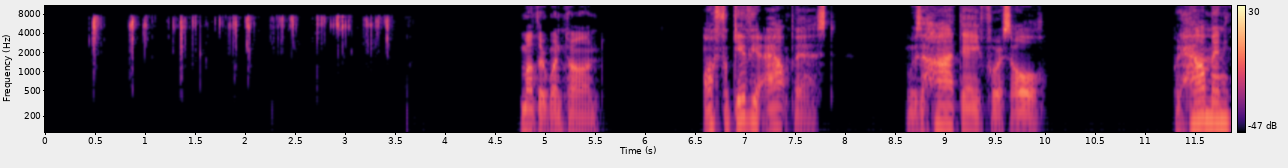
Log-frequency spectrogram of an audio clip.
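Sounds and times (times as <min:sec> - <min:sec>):
loud wet crunchy chewing of food: 0:00.4 - 0:03.7
speech: 0:04.8 - 0:05.6, 0:06.6 - 0:08.0, 0:08.6 - 0:10.1, 0:11.3 - 0:11.8.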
